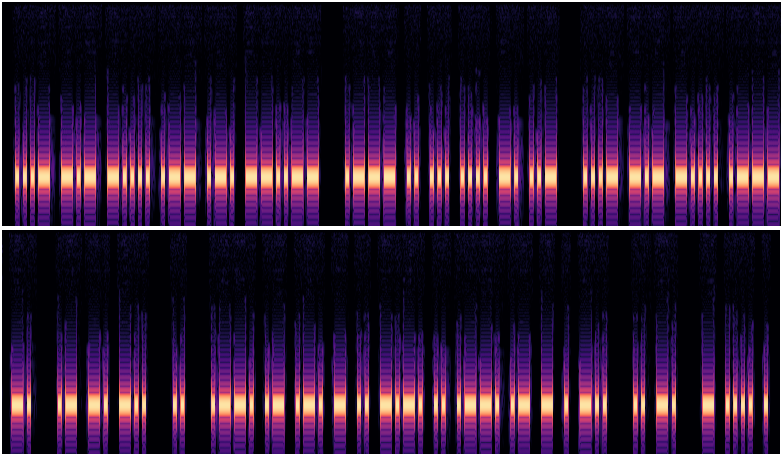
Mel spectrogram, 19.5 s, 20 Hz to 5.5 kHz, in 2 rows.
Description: Morse code, heard as a keyed tone, about 25 wpm, 600 Hz. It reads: VK6WR, JISHNU VK6JN AND I PARTICIPATED IN THE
